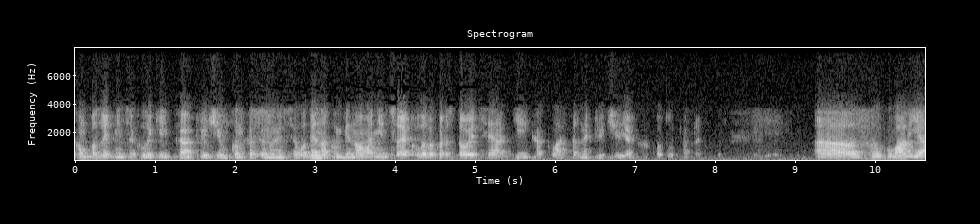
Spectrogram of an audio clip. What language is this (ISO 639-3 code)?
ukr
